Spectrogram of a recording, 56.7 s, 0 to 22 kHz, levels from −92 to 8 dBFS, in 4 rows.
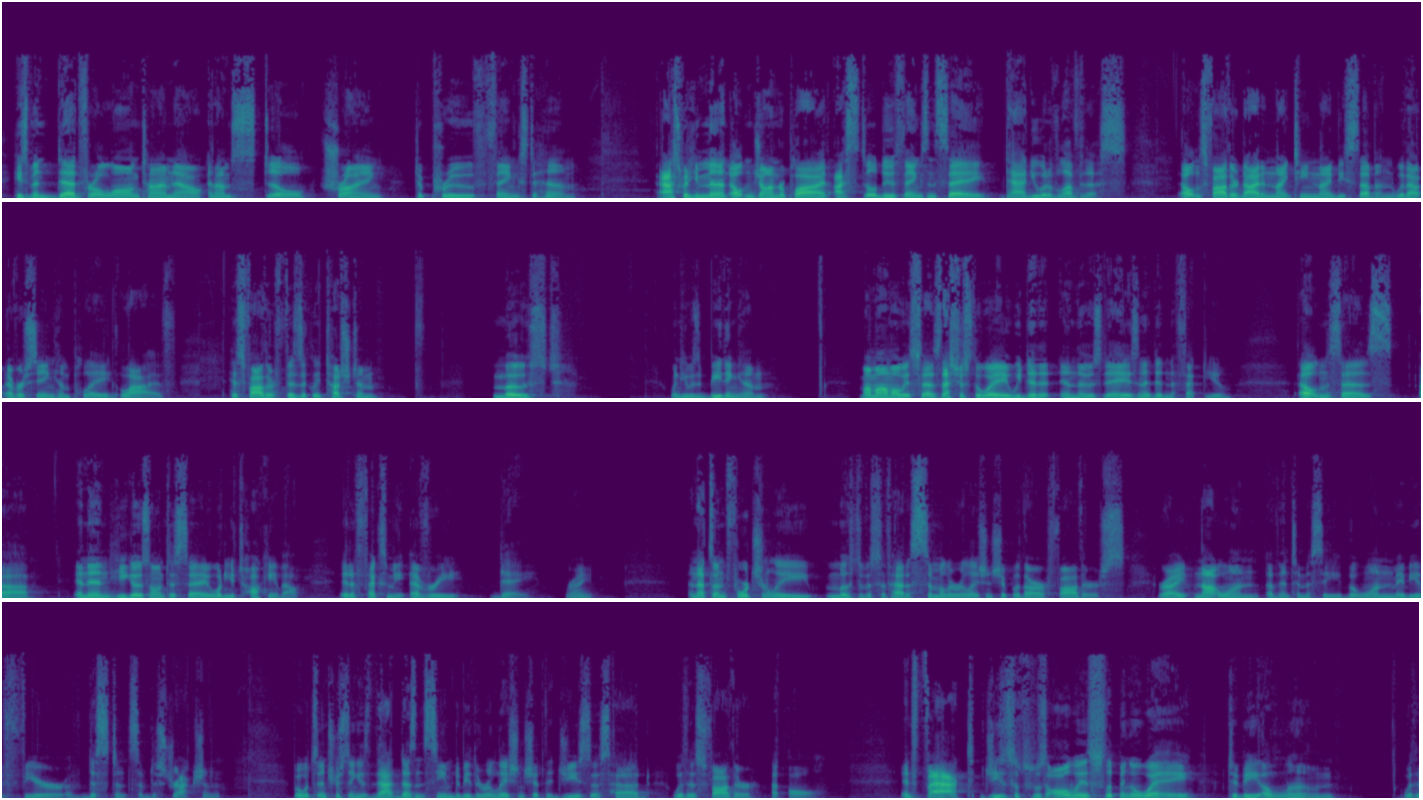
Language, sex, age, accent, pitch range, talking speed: English, male, 40-59, American, 95-125 Hz, 165 wpm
